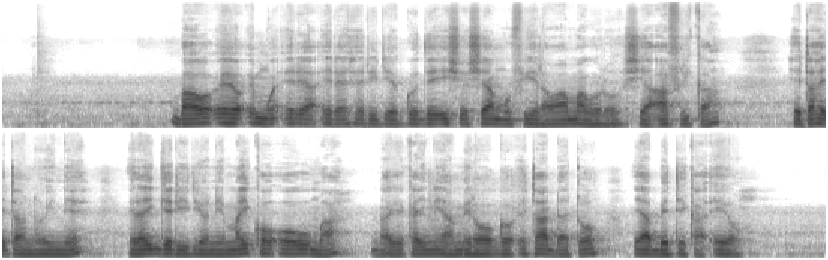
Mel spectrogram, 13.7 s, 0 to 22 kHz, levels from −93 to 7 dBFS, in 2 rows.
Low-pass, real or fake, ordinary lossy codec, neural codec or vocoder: none; fake; none; vocoder, 44.1 kHz, 128 mel bands, Pupu-Vocoder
